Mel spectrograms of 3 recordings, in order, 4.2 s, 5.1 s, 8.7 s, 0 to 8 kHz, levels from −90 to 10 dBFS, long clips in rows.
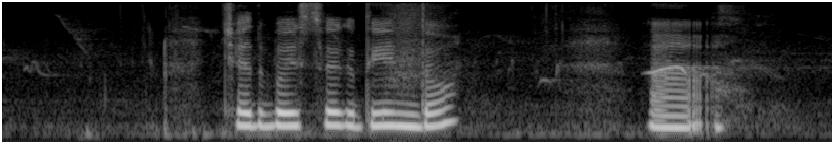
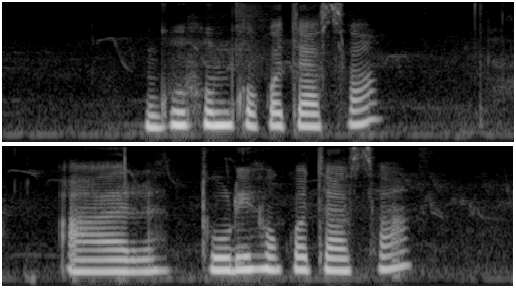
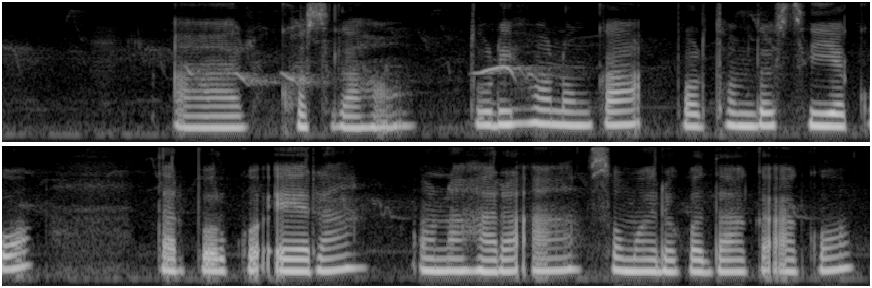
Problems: background sounds at intervals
